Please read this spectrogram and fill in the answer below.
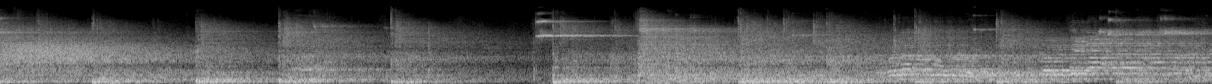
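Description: A basketball being dribbled and bounced on a gym floor, with repeated sharp strikes that ring out in the large hall. Players' voices call out over it.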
